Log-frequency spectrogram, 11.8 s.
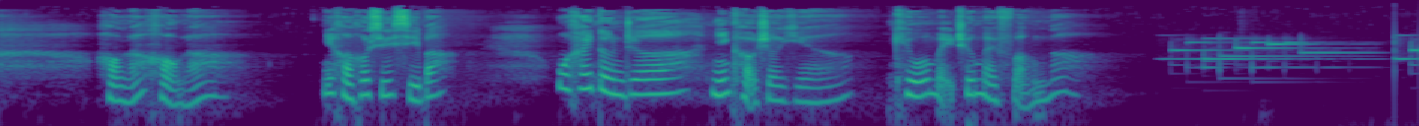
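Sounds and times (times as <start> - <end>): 
speech: 0.9 - 2.0, 2.7 - 3.8, 4.6 - 9.1
alarm clock ringing with an electronic chime melody: 9.7 - 11.8.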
